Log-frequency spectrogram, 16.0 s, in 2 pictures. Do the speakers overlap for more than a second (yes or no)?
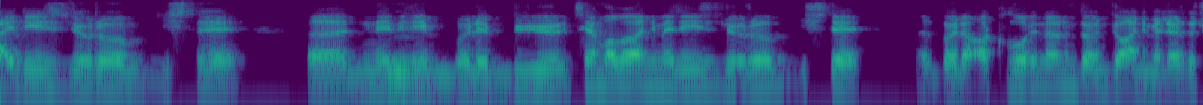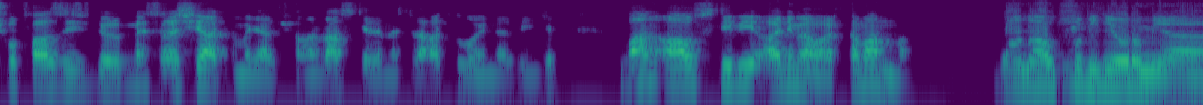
no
